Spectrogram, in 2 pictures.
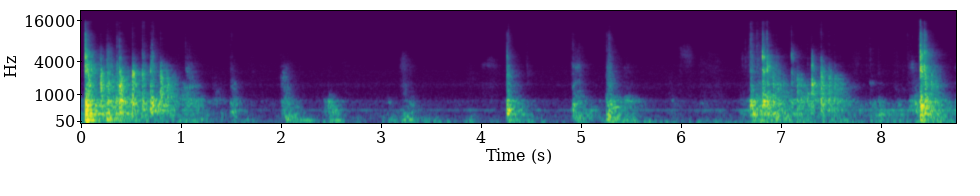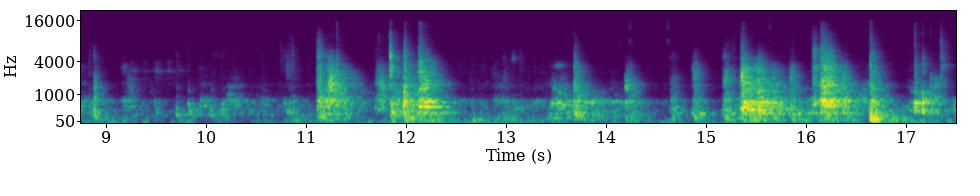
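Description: A foosball ball clacks sharply against rods and players.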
